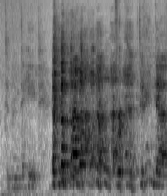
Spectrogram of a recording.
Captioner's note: laughter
